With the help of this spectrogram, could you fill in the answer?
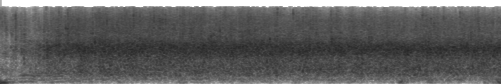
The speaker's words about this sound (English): But now, give a warm welcome, a big applause for my great panel. Welcome.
